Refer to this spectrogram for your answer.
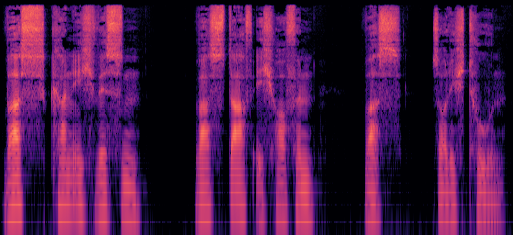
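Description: A man's voice: sits low, slow, no echo, studio quality. A man voicing a shy, polite male slug with a beer belly in a storybook reading, hesitant and meek. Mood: pondering.

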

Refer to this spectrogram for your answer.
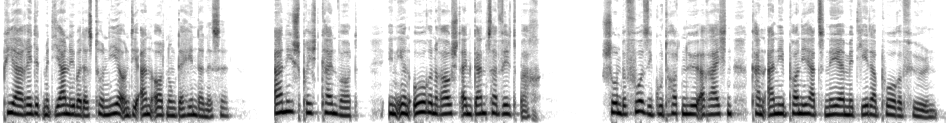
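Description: A woman narrating a children's audiobook in a clear storytelling manner. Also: fairly low pitch, moderate pace, dark tone, dry recording, clean studio sound.

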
